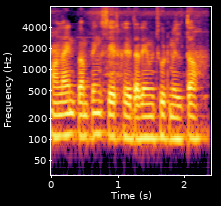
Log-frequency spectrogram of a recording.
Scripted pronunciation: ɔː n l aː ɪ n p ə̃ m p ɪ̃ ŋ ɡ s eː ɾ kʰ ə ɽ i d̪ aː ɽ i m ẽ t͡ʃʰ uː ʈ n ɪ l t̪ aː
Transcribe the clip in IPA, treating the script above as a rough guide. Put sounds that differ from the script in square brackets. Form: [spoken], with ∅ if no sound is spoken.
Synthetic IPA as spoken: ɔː n l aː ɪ n p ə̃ m p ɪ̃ ŋ ɡ s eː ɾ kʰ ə [ɾ] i d̪ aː [ɾ] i m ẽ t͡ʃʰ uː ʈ [m] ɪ l t̪ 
